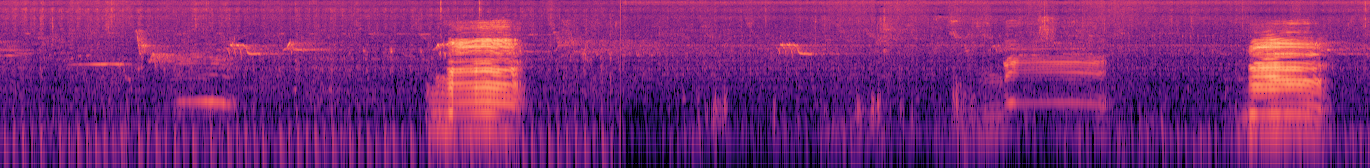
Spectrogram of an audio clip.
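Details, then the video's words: Tame cows returning to the barn in the afternoon, letting out loud, hoarse, strained moos and shorter calls, spread across the recording, with a droning engine, perhaps a motorcycle, in the background. "Funny Cow Sounds"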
